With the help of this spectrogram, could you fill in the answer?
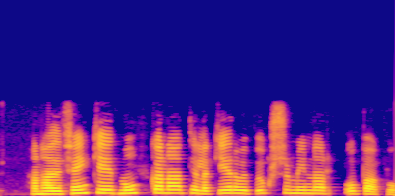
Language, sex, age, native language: Icelandic, female, 40-49, Icelandic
